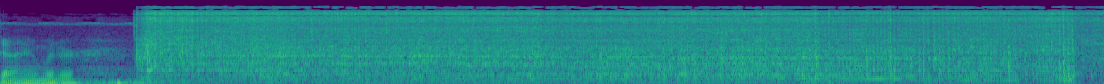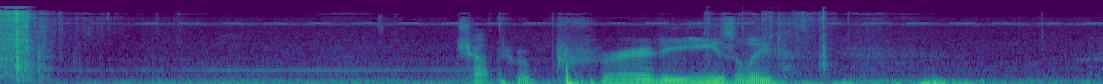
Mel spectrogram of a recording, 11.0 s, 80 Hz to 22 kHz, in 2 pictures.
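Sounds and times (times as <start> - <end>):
electric chainsaw sawing branch: 0.7 - 5.9.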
